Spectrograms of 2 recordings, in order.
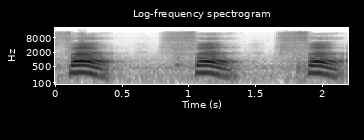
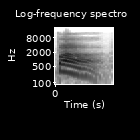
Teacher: Gigi atas dia akan parking dekat bibir bawah. Fa. Ada betul, ada angin lepas.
